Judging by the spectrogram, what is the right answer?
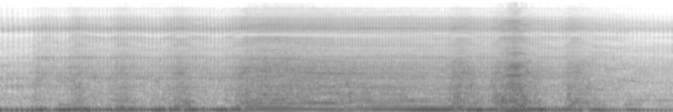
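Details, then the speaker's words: Yamaha Aerox Connected scooter, noisy since running out of oil, with a vibrating handlebar. Rough idle with a fast metallic clatter over a low drone; it sounds smoother at high revs once VVA engages. Oil starvation suspected as the cause. "Dan untuk keluahan utama motor ini suaranya berisik. Suara berisik terus sama stangnya juga ini enggak enak nih getar-geter. Kita coba nyalain. Suaranya kemeletek."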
